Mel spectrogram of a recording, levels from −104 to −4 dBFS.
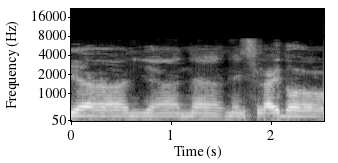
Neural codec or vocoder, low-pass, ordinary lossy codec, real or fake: none; 7.2 kHz; AAC, 32 kbps; real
